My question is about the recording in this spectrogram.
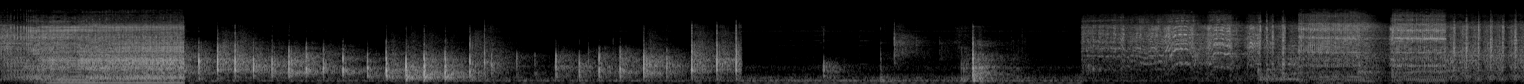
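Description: Cordless impact driver driving long masonry screws through a speaker bracket into concrete and brick, in bursts: a run of a couple of seconds at the start, then rapid sharp hammering clicks, a quieter pause, and another run starting about three seconds before the end.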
